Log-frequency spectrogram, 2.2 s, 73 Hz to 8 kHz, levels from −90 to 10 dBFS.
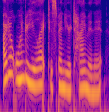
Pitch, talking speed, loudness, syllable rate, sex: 230 Hz, 300 wpm, -16 LUFS, 6.1 syllables/s, female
